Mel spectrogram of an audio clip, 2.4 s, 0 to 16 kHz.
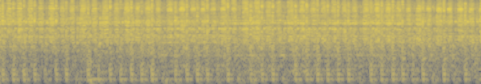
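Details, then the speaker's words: Scooter freshly fitted with 50cc to 70cc big bore kit, first start-up cold around 40 degrees ambient; rapid even buzzing idle, steady fast beat, no knocks or rattles, sounds healthy. "but he runs and starts and stops off it sounds pretty mean"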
